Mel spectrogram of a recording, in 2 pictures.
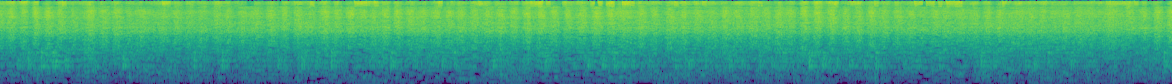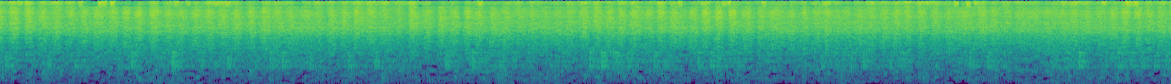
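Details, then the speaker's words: Pressure canner processing tomato sauce, heat already cut to almost medium and being lowered further: loud steady hiss of escaping steam with a fast, even jiggle of the weight; regulator still rocking a little too fast. "To me, it seems like it's rocking pretty well, but I feel like it's rocking still a little too fast. So I'm going to cut my heat down a little bit more."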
